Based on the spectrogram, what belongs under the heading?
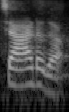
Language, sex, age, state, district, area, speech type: Malayalam, female, 30-45, Kerala, Thiruvananthapuram, rural, read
